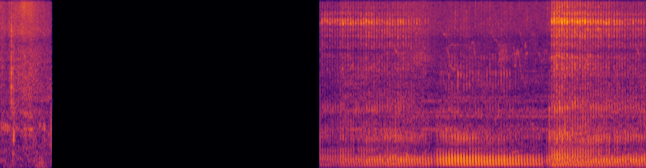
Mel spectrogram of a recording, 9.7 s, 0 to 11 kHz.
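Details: Hand-raised female African cheetah at a rescue center in 2015, purring while grooming a volunteer's neck and scalp; after a brief silent gap, a steady low rumbling purr of rapid pulses sets in, with a slight break midway.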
